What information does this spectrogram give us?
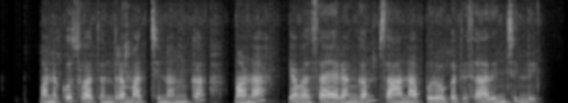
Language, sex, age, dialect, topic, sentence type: Telugu, female, 18-24, Telangana, agriculture, statement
